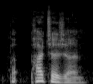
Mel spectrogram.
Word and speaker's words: Pachajian: And I'm joined now with Pachajian. Is that how to pronounce your last name? Oh, thank you. Pachajian. Pachajian. The accent is on the first syllable.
